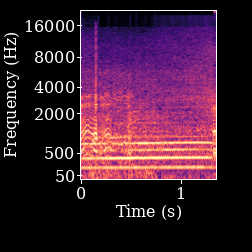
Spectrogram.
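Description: A Kawasaki Ninja H2 superbike engine revs loudly and close, a steady droning roar held for a moment with no talk over it.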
